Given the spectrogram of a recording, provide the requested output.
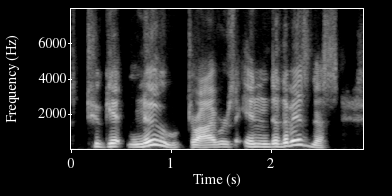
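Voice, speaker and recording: With a Texan accent, a man talks at a moderate pace, his fairly high pitch carried by lively intonation. The sound is dry and close with no echo, over a quiet background. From Texas, Dallas. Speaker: business owner and EV charger reseller. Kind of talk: presentation. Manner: casual, with fillers.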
